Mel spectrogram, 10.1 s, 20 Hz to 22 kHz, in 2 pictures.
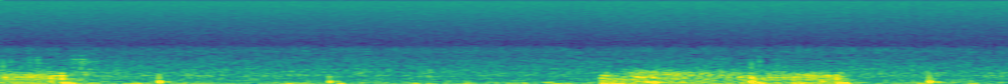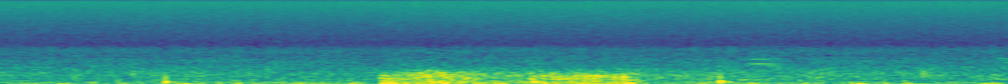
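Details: Real ventilated patient, chest auscultation: ventilator breaths about 15 a minute carry a musical, whistling wheeze, pointing to narrowed airways.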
